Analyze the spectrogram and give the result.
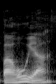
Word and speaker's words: Bahoya: Denn dann Deal bei Bauer, ba, wie hast du ihn ausgesprochen? Bauer. Bauer. Bauer. Hm? Bahoa. Ich hätte Bahoa. Bahoa.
